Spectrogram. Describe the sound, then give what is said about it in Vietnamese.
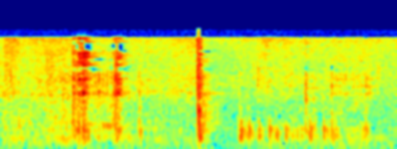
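A cup or glass clinks a few times as water is taken for a drink during a teacher's talk, followed by a run of soft, quick sipping sounds, with no talk. “Thầy uống miếng nước.”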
